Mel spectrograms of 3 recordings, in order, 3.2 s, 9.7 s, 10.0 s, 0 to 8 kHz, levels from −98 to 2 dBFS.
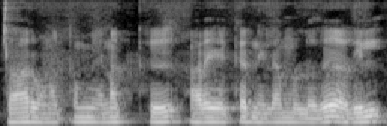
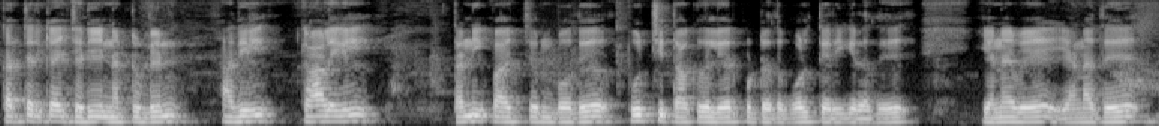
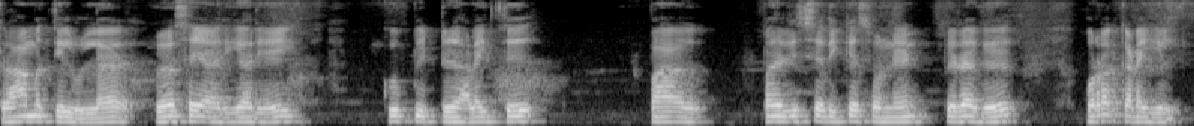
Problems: none marked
